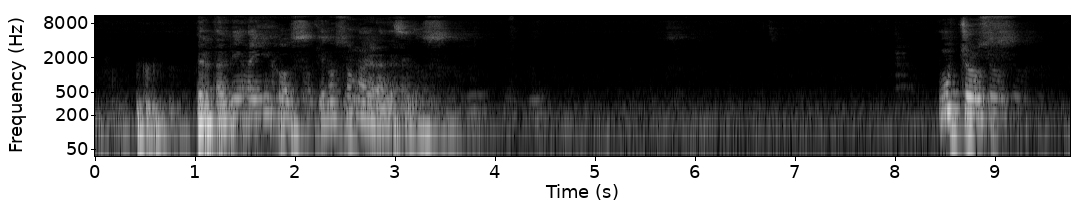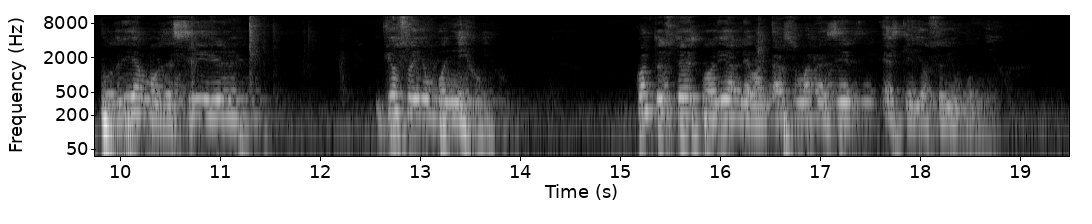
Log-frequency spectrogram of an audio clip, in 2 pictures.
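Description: A man speaks with feeling into a microphone, heard through loudspeakers in a room.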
